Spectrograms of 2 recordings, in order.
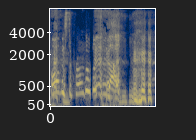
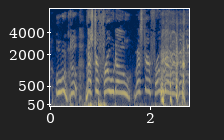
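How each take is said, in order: First: High, slowed, laughing Samwise copy. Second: High, slow, laughing Samwise voice. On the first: Retold or imitated. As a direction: imitate the Samwise line, dragging it out. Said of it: "That sounds like". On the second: Shown as a demonstration. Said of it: "I automatically go on".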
